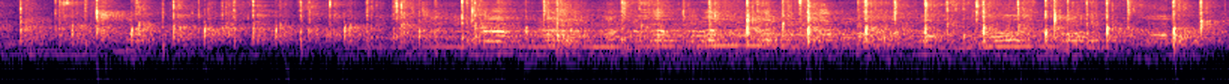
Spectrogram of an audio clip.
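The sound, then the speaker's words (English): Scattered audience applause during a church sermon, fairly quiet, with voices and a little laughter mixed in among the claps. “And here's why, which your applause kind of confirms it.”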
